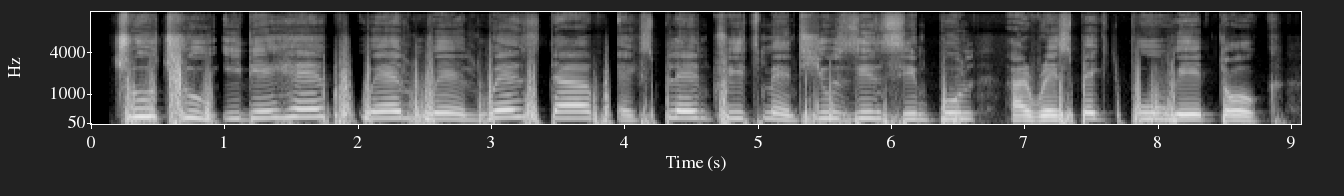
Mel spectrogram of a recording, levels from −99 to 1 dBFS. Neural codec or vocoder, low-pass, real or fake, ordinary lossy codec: none; 14.4 kHz; real; none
